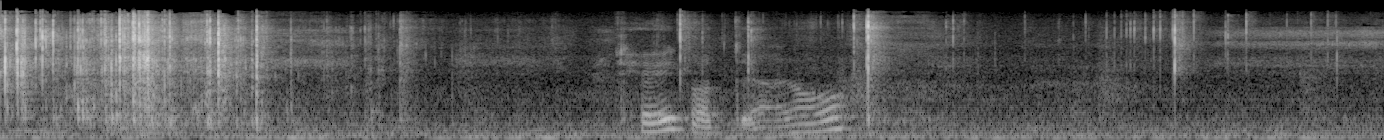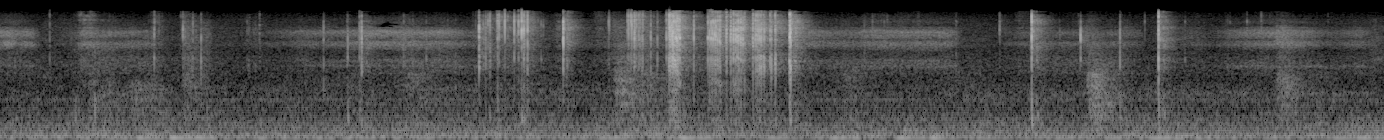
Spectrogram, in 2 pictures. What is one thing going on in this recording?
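Plastic rustles and crinkles as a young girl handles a toy egg.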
